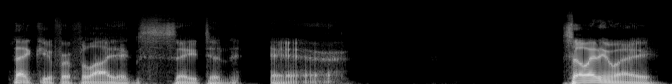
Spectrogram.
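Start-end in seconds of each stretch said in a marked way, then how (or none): 0.2-3.6 low, deep demonic voice. Addressing passengers on the plane, in a Satan voice. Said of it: "I kind of like the Satan voice".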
